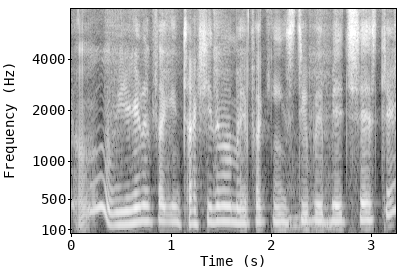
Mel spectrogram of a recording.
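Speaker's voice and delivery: tiny, high, hushed mock-girl voice; put-on soft, high teasing voice; imagined coy girlfriend. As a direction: imitate her cooing, very softly and high. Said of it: "she's gonna sit there like that".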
